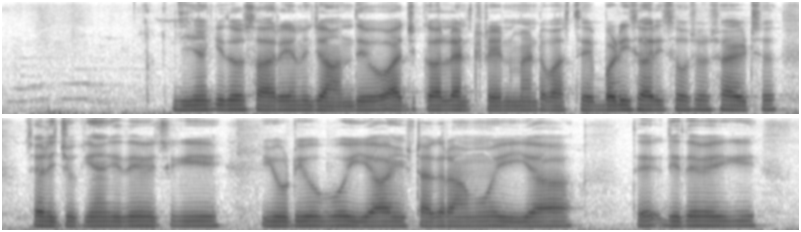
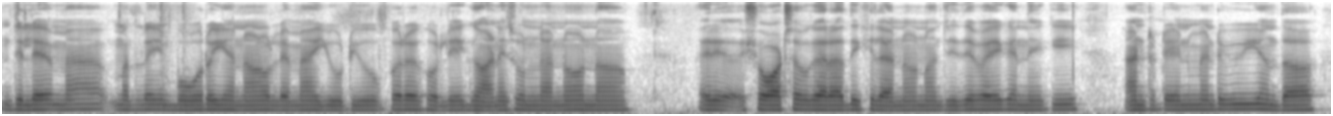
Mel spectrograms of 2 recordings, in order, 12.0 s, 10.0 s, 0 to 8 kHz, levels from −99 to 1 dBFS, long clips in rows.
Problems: background sounds at intervals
